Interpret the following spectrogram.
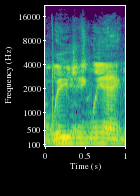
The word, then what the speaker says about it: Li Jingliang: Li Jingliang.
